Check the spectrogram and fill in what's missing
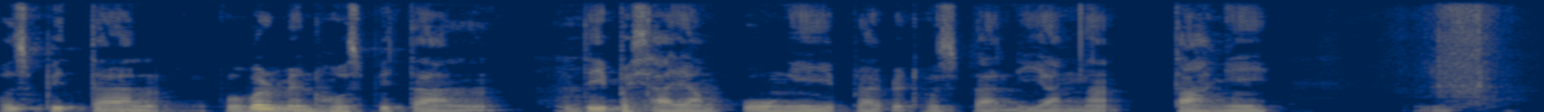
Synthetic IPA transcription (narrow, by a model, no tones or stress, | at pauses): hɔspitalɡ̥ɔbʱɐɾmenthɔspital | dipɐsajamhoŋipɾajbʱet̚hɔspi̥talnijamnɐ̰ | taŋi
